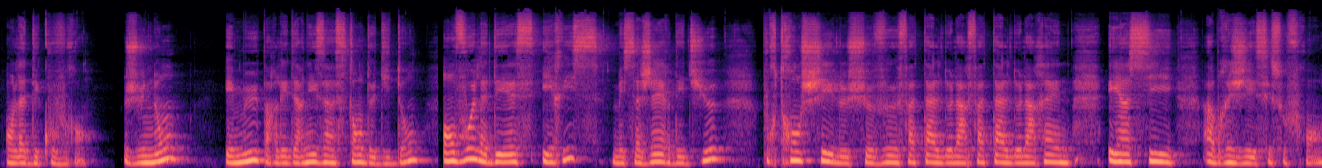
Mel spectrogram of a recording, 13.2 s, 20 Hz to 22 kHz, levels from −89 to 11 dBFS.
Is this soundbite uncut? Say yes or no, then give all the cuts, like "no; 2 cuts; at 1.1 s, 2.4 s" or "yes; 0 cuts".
no; 3 cuts; at 1.1 s, 4.4 s, 9.7 s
